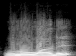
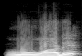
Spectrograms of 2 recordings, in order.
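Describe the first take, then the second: The two takes are said the same way.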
